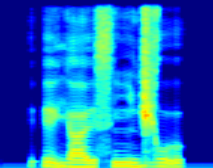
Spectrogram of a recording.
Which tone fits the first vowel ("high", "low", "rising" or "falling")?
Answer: falling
